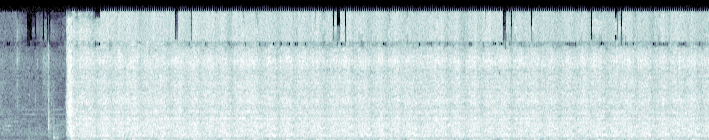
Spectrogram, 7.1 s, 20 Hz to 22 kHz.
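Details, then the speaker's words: Mercedes 300D diesel, sat about three years with water in fuel system, after refilling with fresh diesel: long cranking suddenly catches into lumpy, uneven clatter, still rough and smoking white; fresh diesel got it running. "it's going it's going it's almost there guess we just needed some nice diesel almost there perfect"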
